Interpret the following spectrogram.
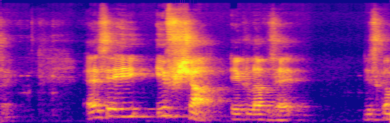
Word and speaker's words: افشا: ہے ظاہر کرنا۔ اس لفظ کو بھی عام طور پہ غلط تلفظ کے ساتھ ادا کیا جاتا ہے، اور افشا کے بجائے الف پر زبر کے ساتھ افشا پڑھ دیا جاتا ہے۔ ایسے ہی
